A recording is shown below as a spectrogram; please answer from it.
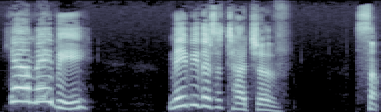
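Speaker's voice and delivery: high, unsure musing voice; squinting doubt. Retold or imitated. Comedian studies his photo, high doubtful voice. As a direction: talk yourself into it, high and hesitant. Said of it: "you can kinda go".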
